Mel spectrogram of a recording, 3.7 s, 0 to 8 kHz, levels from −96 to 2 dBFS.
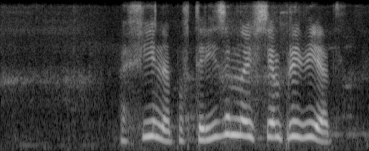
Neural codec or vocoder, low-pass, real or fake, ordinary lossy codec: none; 7.2 kHz; real; Opus, 16 kbps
